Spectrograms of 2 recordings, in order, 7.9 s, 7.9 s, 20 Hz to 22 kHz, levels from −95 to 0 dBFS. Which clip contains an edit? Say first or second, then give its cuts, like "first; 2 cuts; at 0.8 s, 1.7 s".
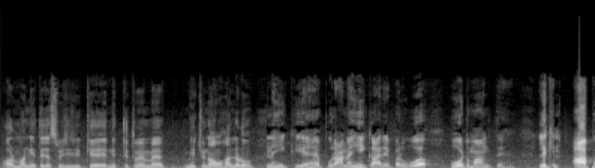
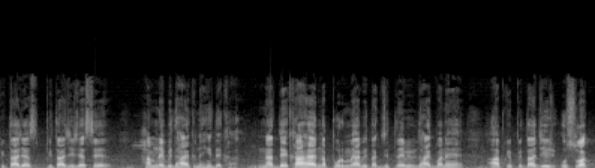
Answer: first; 1 cut; at 3.6 s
